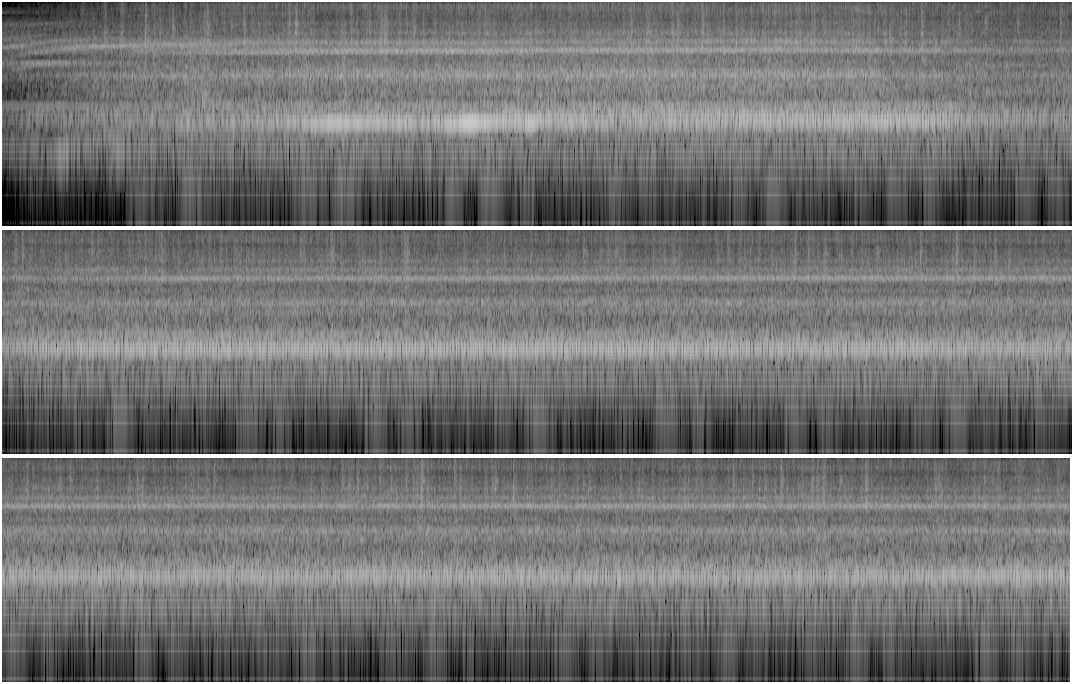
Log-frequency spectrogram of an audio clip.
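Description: Small benchtop metal lathe starting up and running, a steady machine whine that rises over the first couple of seconds and then holds, while a center drill in the tailstock chuck cuts a starter hole in the end of a spinning aluminum rod. The sound dips briefly about ten seconds in, then steadies again.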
